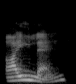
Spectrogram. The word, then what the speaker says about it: island: You have pronounced a number of words wrong. It is island.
